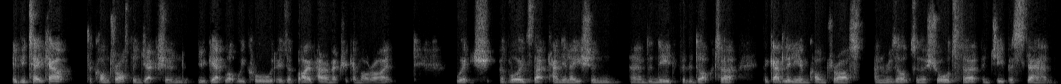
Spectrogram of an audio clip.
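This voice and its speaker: A man with a British accent talks at a moderate pace. His fairly low voice keeps a fairly even intonation. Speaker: urologist and researcher. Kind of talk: lecture.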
